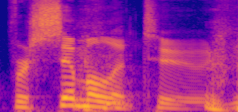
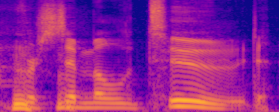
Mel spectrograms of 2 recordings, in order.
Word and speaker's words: verisimilitude: The accent is on the first syllable, verisimilitude, not verisimilitude.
